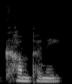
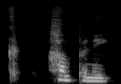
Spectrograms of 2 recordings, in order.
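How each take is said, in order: First: The k glides smoothly into the word. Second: A separate k, then an added h sound. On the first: "speeding that up until you eventually get a glide between the two" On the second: "throwing a h sound in there"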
